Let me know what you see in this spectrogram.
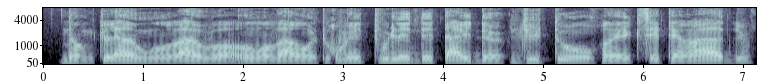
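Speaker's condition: Dystonia; congenital

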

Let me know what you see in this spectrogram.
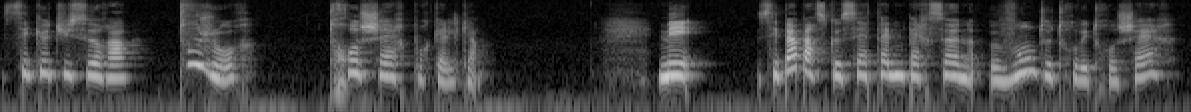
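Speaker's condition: No condition

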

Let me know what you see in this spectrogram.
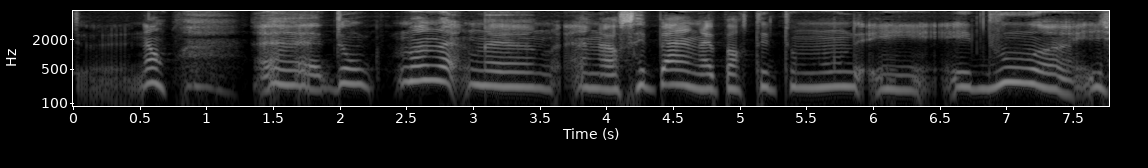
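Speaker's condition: Cerebral palsy; childhood speech

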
